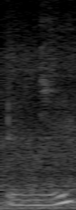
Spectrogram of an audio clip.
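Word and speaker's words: eñe: Nah itu enye, dibacanya enye.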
